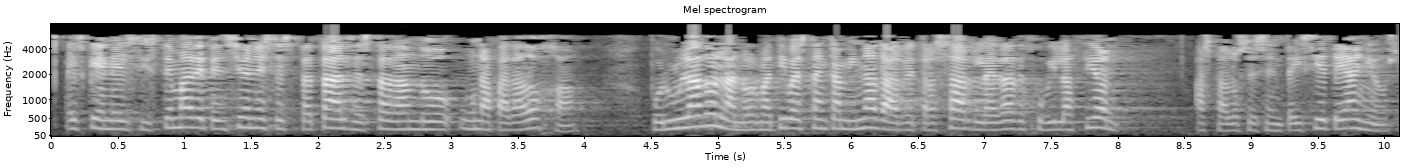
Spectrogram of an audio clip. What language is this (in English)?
Spanish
